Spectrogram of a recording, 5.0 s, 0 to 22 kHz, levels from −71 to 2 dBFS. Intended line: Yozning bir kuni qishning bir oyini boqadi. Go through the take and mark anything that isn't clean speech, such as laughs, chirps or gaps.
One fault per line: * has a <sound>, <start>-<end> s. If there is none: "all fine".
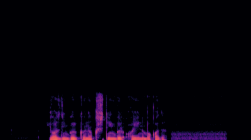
all fine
